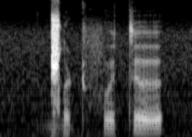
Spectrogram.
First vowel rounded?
yes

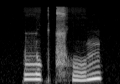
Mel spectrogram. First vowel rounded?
yes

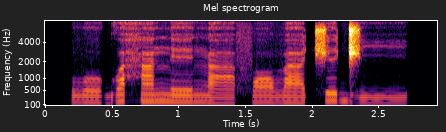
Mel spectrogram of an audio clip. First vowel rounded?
yes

